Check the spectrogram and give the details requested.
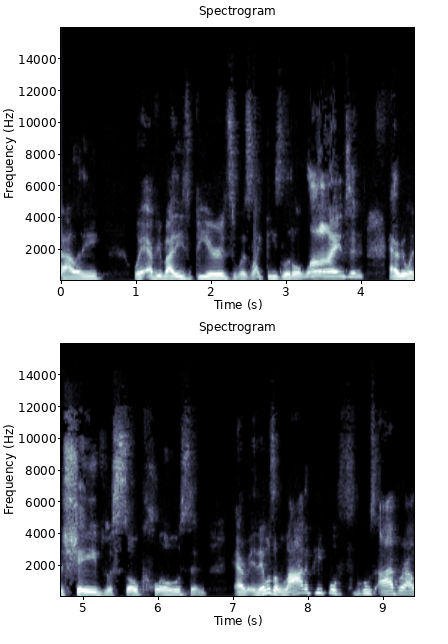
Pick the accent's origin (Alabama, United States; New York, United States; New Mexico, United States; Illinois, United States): New York, United States; I'm from New York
